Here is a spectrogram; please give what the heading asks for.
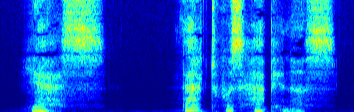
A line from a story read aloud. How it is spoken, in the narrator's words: she then said in her quiet voice with its deep chest tones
